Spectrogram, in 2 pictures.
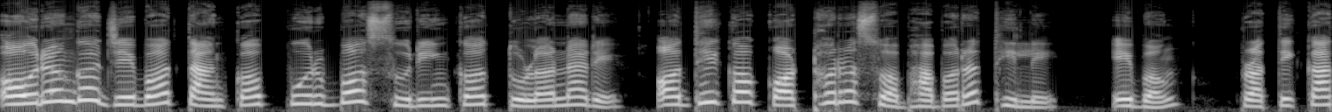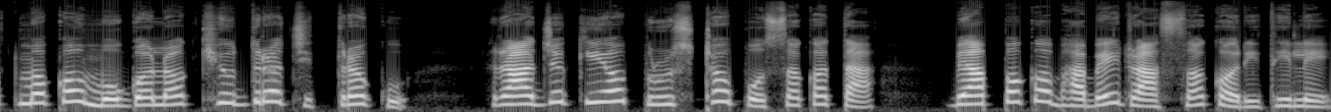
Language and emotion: Odia, neutral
